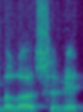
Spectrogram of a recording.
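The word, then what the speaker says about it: Milošević: It's Milosevic. Milosevic. There's an accent on the C to let you know that it's pronounced that way.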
